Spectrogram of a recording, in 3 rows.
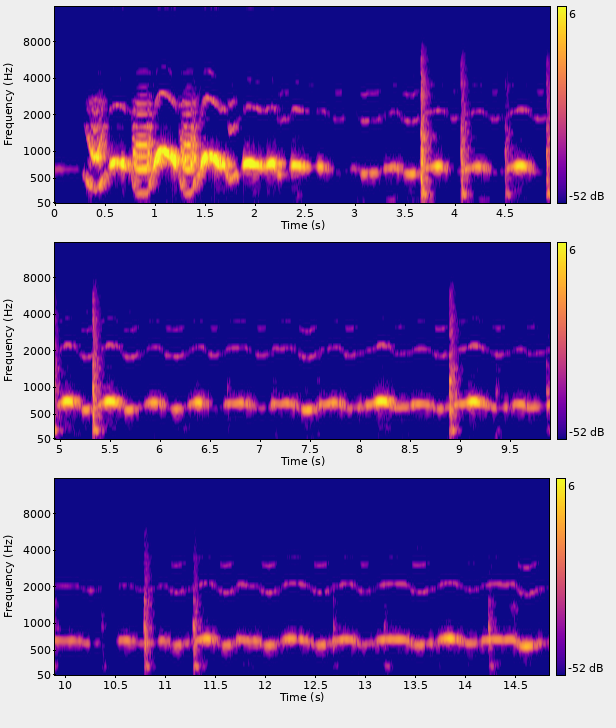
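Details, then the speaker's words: Clone Minelab GDX-8000 metal detector in fixed tracking over a hot rock: steady warbling mid-pitch tone with sharp clicks that never fades, not tracking out as a normal detector would. Failure to ground balance on hot rock. "it doesn't it doesn't track all the way out when a normal detector would they would track it all the way out"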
